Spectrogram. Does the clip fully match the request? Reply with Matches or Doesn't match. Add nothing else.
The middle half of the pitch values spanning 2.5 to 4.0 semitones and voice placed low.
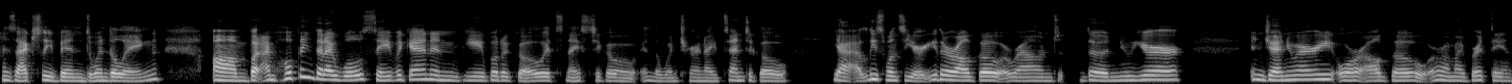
Doesn't match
